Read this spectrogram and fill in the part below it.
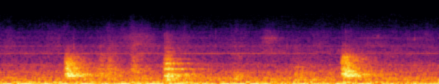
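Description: An elderly man murmurs quietly at a distance.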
